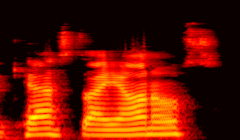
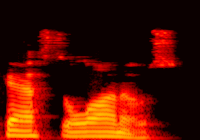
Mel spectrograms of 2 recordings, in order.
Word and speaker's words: Castellanos: do you say his last name is the castaianos or is it castellanos are the l silent 95 out of 99.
